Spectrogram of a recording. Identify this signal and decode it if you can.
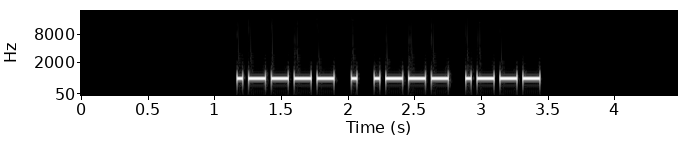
Morse code, heard as a keyed tone, about 28 wpm, 700 Hz. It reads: 1EJJ
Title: Four Challenging Letter-Number Combinations 28wpm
